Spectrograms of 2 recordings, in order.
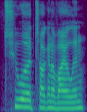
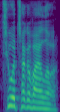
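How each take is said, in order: First: The surname is pronounced in a distorted way. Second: The surname is pronounced in the standard way. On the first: The speaker calls it wrong. "I said it purposefully wrong" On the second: The speaker calls it right. "it's Tagovailoa"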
